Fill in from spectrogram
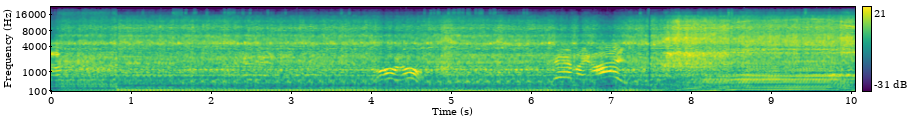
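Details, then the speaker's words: Cummins-swapped Volkswagen bus diesel: deep, steady clatter settling into an even idle, then a smooth rev rise and fall. The engine runs healthy. "Why is that thing so much more ripe than a 12? Man, my eyes are watering, son. Oh, but she runs mint."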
